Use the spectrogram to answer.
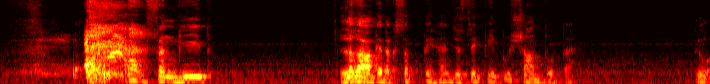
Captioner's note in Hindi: खांसने की आवाज़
